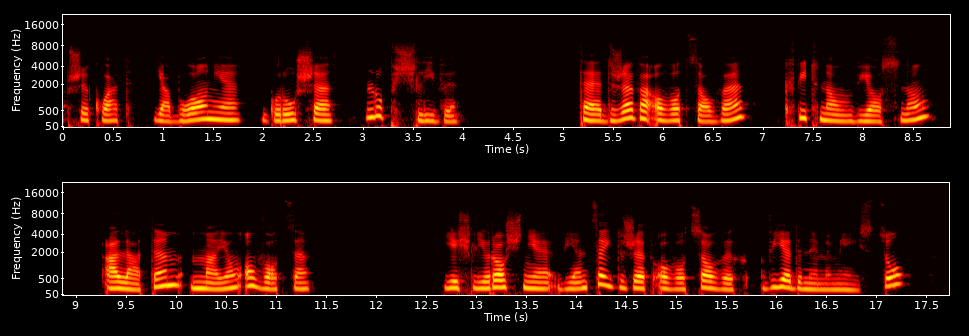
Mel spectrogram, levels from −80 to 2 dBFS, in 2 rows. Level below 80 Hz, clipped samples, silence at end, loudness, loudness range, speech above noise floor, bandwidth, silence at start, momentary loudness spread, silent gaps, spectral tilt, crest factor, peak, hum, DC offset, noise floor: -62 dBFS; under 0.1%; 0.45 s; -29 LUFS; 4 LU; over 62 dB; 11 kHz; 0.05 s; 11 LU; 4.10-5.11 s, 8.75-9.24 s, 11.39-12.66 s; -7.5 dB/octave; 18 dB; -12 dBFS; none; under 0.1%; under -90 dBFS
